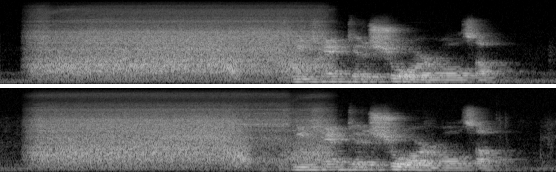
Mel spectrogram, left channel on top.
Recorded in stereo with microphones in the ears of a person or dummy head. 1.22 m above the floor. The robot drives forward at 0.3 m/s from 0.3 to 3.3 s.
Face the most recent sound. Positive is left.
turn(degrees=15)  # may be behind; listen again after turning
